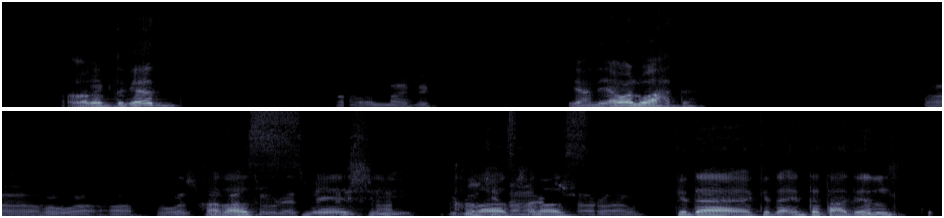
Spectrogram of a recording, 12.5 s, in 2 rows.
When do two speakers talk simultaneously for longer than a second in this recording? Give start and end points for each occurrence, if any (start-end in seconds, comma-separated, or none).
7.5-10.2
